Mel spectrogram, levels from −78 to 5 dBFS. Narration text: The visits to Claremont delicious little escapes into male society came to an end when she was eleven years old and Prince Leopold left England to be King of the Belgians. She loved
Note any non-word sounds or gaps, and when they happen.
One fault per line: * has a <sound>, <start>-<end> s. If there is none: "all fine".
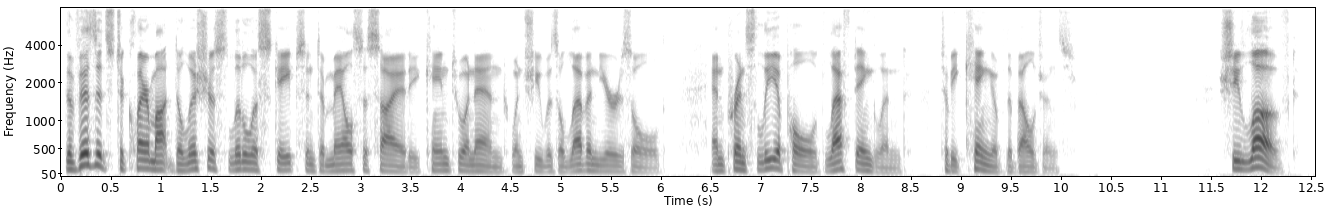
all fine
